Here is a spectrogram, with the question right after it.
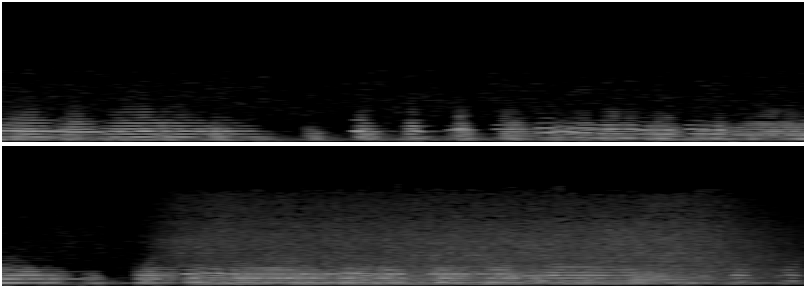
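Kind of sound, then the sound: vehicle, steam train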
